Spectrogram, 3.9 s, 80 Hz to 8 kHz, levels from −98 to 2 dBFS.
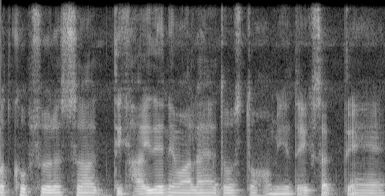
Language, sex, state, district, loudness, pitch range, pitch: Hindi, male, Bihar, West Champaran, -17 LUFS, 110-120 Hz, 115 Hz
